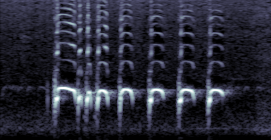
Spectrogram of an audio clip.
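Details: Loud zebra dove song, a series of ringing, harmonic-rich cooing notes with hooked endings, a quick stuttered pair then evenly spaced notes about three per second, over faint background hiss.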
